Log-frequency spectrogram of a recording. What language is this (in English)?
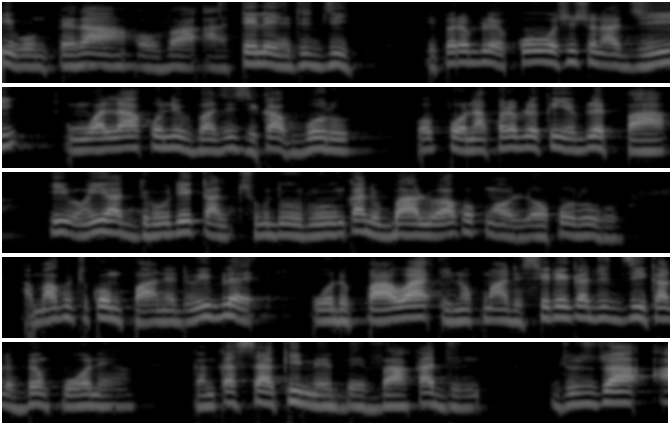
Lijili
